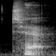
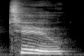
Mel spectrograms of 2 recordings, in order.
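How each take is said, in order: First: The word shrinks to a quick T sound. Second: The word has a full clear vowel. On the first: The speaker calls it right. "we're going to say t" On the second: The speaker calls it wrong. "we're not going to say to"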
